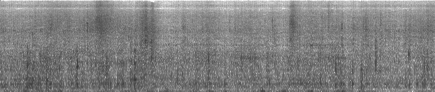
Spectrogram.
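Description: Mountain bike ridden fast down a rough dirt singletrack: wind rushing over the camera microphone, with tyre rumble and a constant rattle and clatter from the bike over the rough ground, and a few sharper knocks along the way.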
